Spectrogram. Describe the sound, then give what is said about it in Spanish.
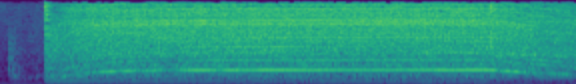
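A household vacuum cleaner switches on abruptly, its motor whine climbing quickly in pitch before settling into a loud, steady roar. The tone dips slightly just before the end. “Pero su mamá estaba usando la aspiradora.”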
